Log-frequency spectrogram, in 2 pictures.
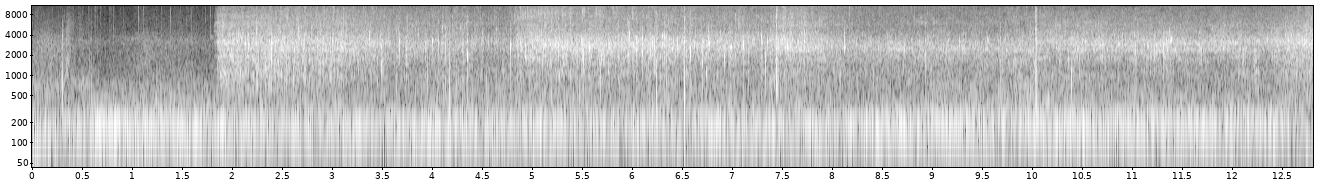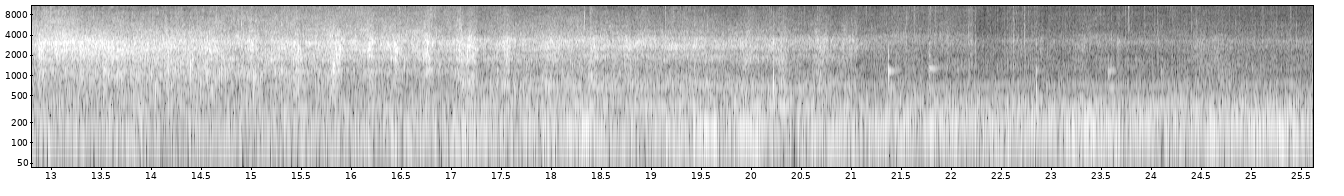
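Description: Food frying in hot lard in a pan. The sizzle starts suddenly about two seconds in as the food goes into the pan, swells again twice, and eases off near the end.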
